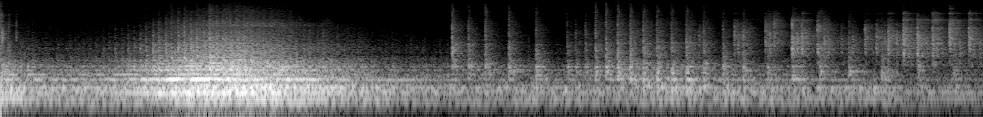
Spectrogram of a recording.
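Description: Credits music: a low sustained drone that opens on a hit and swells up over the first few seconds before fading back, then rapid ticking percussion, like typewriter clicks, through the second half.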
